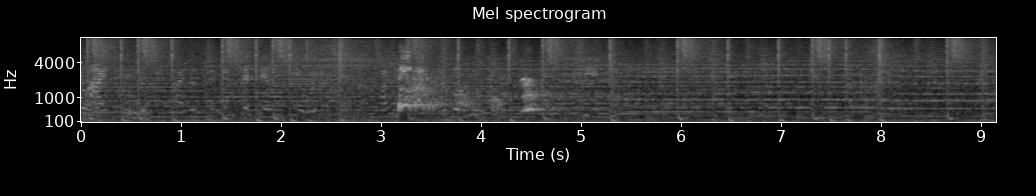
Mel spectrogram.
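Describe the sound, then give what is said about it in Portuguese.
Several rescued purebred dogs, among more than 76 animals taken from unsanitary conditions in a serious animal cruelty case, bark and yip in a busy, overlapping chorus, with occasional higher whimpers cutting through, while a person talks underneath the noise. “Enquanto as pessoas querem comprar cães de raça, outros animais de raça, mas não sabem todo o sofrimento que há por trás disso.”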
